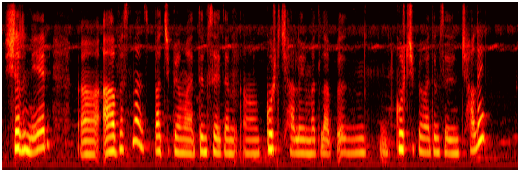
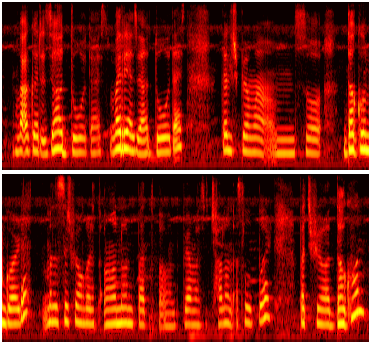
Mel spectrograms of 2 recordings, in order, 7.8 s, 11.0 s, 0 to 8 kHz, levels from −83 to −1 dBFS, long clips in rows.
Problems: background sounds at intervals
